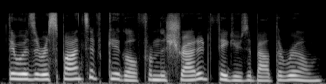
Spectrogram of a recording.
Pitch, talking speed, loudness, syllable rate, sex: 210 Hz, 220 wpm, -17 LUFS, 6.8 syllables/s, female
